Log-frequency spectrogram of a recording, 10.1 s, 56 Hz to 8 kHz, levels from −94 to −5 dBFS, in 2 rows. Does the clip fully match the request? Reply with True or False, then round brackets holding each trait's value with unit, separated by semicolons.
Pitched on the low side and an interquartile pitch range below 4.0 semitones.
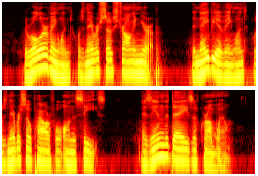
True (115 Hz; 3.2 semitones)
